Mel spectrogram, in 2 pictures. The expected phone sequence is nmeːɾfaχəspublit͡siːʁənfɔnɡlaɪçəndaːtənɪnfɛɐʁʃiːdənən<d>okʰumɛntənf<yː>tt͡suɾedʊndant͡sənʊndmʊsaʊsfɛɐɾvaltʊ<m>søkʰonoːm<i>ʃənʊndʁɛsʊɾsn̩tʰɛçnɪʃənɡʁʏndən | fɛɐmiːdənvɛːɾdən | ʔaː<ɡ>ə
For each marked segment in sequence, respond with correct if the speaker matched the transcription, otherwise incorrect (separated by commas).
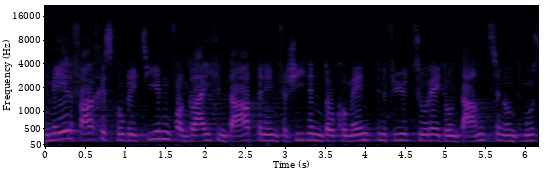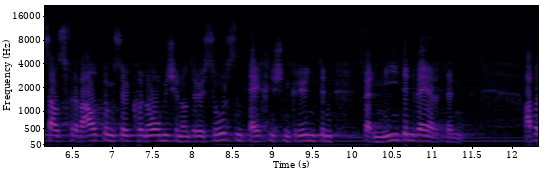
correct, correct, incorrect, incorrect, incorrect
